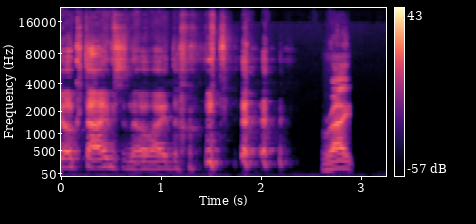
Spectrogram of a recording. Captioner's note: chuckling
